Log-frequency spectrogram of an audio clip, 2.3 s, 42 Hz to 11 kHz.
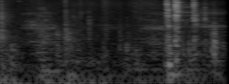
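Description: A door opening or closing in a 1961 German radio drama: a brief, sharp clack of the latch after a quiet stretch, with a softer knock just after.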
